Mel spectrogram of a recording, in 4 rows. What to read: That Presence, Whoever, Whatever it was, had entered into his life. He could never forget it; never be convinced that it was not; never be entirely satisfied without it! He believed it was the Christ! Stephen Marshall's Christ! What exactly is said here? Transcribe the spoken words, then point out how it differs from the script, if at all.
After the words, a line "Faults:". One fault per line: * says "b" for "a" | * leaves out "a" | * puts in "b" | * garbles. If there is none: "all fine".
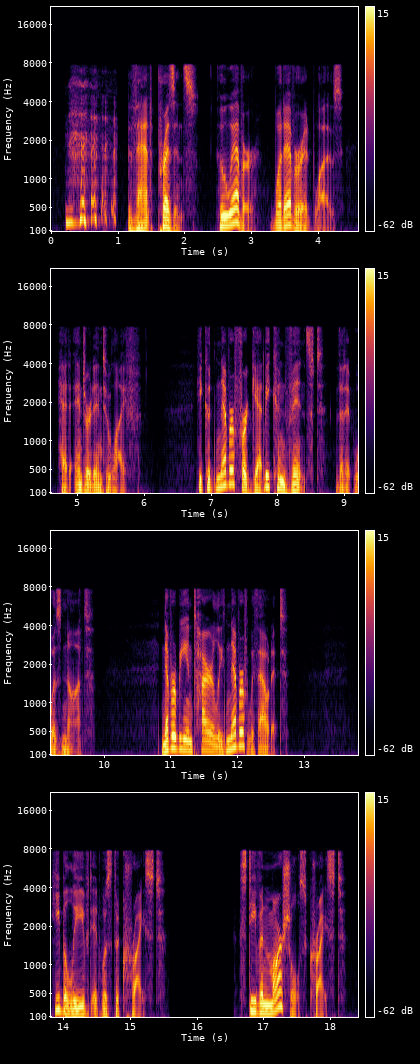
That Presence, Whoever, Whatever it was, had entered into life. He could never forget be convinced that it was not; never be entirely never without it! He believed it was the Christ! Stephen Marshall's Christ!
Faults:
* leaves out "his"
* leaves out "it never"
* says "never" for "satisfied"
